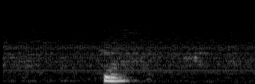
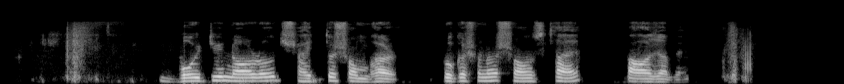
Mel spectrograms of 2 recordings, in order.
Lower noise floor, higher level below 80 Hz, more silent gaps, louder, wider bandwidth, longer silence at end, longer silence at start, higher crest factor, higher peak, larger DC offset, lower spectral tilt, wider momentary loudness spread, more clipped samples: about the same, -55 dBFS vs -52 dBFS; second, -74 dBFS vs -56 dBFS; second, none vs 4.12-4.43 s, 5.85-6.12 s, 6.97-7.19 s; second, -24 LUFS vs -17 LUFS; second, 6.8 kHz vs 8 kHz; first, 1.25 s vs 0.95 s; first, 1.05 s vs 0.65 s; about the same, 22 dB vs 18 dB; second, -8 dBFS vs -2 dBFS; neither; first, -10 dB/octave vs -6 dB/octave; first, 27 LU vs 19 LU; neither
